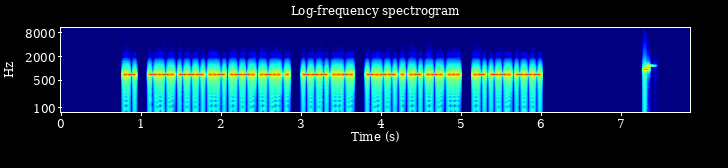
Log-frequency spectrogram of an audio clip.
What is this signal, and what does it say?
Morse code, heard as a keyed tone, about 44 wpm, 700 Hz. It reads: A COUPLE OF YEARS AGO
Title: Sets of 5 Words 45wpm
